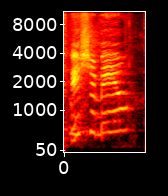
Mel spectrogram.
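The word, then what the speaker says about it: béchamel: You said bechamel? – Bechamel. – No T sound at the end, bechamel.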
